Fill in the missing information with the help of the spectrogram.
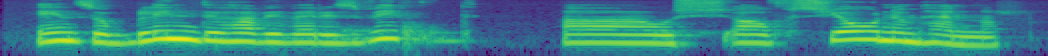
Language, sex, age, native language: Icelandic, female, 40-49, Italian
